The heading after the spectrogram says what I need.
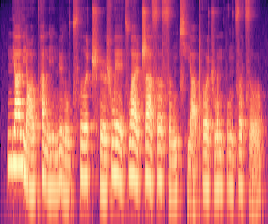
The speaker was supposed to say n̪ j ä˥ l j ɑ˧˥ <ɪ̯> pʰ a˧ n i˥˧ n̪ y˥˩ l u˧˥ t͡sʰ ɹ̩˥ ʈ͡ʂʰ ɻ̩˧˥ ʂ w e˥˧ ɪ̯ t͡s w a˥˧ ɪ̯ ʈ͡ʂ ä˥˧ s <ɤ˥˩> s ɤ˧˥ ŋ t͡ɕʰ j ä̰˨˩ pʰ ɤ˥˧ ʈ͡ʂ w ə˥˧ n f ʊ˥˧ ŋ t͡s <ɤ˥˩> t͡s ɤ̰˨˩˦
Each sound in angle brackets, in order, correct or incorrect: incorrect: ʊ̯, correct, correct

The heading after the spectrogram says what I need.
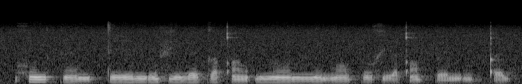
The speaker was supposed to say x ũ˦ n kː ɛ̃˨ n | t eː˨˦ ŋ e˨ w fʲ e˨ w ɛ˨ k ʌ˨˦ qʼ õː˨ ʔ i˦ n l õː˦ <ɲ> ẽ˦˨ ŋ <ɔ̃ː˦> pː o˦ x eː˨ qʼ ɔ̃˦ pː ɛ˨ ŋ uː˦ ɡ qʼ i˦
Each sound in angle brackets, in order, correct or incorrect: incorrect: nː, correct

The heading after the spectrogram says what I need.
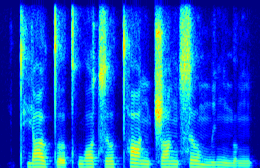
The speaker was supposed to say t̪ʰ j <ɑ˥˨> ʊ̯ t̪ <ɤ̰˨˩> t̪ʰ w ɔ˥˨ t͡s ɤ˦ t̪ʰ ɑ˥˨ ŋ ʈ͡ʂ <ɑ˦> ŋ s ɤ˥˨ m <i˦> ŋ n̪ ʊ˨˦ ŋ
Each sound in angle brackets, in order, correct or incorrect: correct, correct, correct, incorrect: i˥˨

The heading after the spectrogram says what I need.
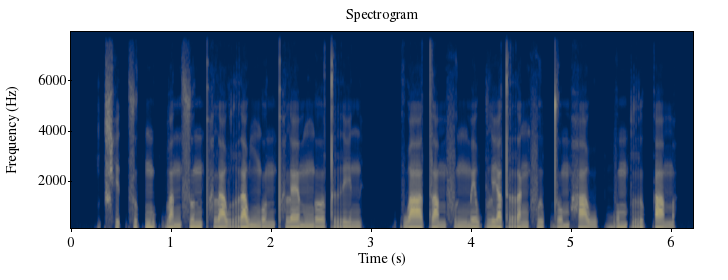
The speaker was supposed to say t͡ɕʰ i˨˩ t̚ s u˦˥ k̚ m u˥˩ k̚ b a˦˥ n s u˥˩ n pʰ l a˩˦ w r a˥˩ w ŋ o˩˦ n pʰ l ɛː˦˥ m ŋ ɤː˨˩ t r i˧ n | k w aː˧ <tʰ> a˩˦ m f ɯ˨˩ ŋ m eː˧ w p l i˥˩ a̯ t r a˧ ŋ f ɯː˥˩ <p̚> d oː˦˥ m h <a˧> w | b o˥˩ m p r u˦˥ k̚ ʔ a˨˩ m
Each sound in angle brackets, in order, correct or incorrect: incorrect: t, correct, correct

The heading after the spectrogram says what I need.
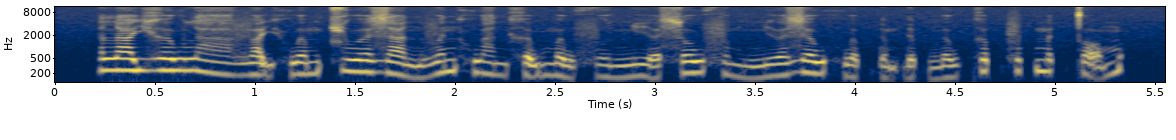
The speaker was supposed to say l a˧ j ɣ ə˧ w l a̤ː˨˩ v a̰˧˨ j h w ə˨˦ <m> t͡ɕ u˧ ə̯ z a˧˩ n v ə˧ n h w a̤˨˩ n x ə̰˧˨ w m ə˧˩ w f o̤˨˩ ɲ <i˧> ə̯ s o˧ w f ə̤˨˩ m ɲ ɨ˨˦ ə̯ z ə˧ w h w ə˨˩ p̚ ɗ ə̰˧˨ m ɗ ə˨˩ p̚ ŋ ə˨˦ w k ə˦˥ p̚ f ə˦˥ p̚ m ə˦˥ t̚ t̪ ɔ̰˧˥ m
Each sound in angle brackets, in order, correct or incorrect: correct, incorrect: i˧˩

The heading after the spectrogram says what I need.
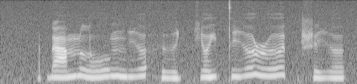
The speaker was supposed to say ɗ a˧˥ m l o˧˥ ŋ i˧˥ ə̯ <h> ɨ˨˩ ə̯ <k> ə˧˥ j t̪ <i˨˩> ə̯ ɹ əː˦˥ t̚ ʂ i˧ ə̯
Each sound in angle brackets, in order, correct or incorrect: correct, incorrect: c, incorrect: i˧˥

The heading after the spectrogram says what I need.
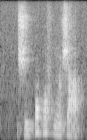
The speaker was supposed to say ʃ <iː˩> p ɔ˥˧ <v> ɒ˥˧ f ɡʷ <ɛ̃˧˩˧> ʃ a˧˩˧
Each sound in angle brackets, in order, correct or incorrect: correct, incorrect: b, correct

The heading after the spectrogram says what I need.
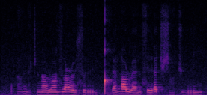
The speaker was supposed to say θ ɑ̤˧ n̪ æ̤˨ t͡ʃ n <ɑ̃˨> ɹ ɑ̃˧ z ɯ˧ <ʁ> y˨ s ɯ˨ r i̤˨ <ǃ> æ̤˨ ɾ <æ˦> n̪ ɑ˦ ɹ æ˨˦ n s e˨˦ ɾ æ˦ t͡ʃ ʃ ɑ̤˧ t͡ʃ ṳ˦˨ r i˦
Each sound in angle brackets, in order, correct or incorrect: correct, incorrect: ʕ, correct, correct

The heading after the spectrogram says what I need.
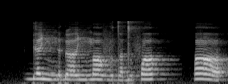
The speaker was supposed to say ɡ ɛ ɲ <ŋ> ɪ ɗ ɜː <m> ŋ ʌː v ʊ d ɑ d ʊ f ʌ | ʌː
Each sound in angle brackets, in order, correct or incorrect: correct, incorrect: ɲ

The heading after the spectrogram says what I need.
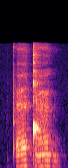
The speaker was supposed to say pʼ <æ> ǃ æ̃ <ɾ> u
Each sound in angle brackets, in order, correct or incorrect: correct, correct

